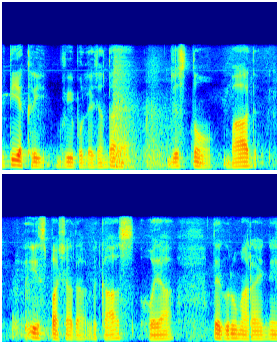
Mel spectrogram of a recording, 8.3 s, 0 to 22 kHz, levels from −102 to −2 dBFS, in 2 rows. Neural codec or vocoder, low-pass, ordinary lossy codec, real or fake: none; none; none; real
